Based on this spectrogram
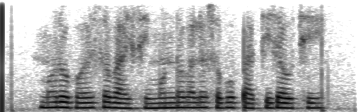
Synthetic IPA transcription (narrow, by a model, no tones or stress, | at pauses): moɾɔbʱɔjɔsɔbʱajsimoɳɖɔbalɔsɔbupat͡ʃid͡ʒawt͡ʃʰi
